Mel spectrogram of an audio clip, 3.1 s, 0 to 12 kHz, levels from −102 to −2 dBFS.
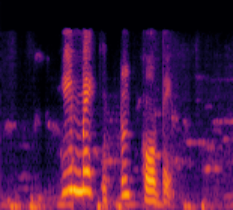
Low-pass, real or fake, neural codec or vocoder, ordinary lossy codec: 7.2 kHz; fake; codec, 16 kHz, 1 kbps, X-Codec, HuBERT features, trained on balanced general audio; MP3, 48 kbps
